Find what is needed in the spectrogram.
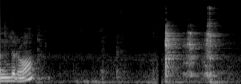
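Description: Metal clinks from a pressure cooker being closed: the lid is handled, then a sharp clink near the end as the whistle weight is set onto the vent pipe.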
